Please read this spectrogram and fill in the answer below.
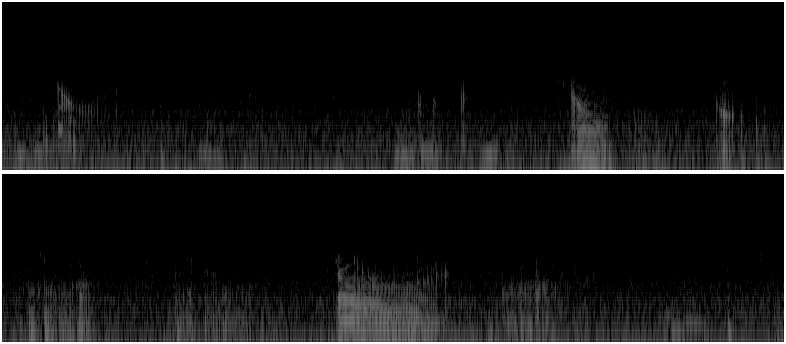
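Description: Irregular low gurgles and rumbling squeaks over a steady hum; ordinary stomach growling.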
